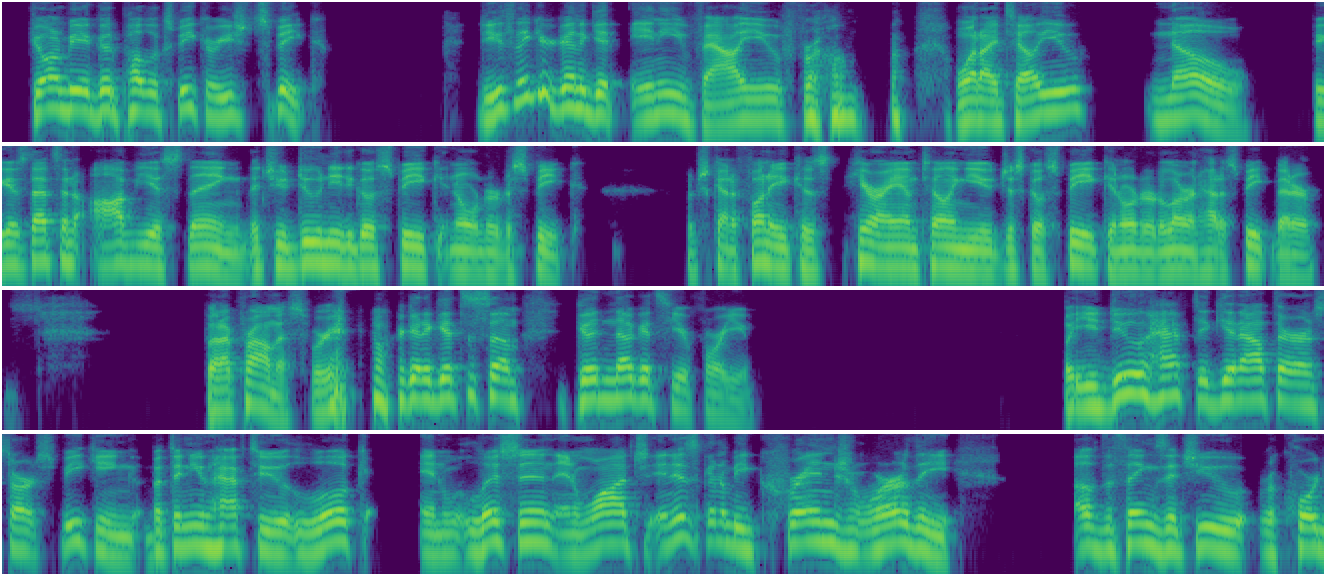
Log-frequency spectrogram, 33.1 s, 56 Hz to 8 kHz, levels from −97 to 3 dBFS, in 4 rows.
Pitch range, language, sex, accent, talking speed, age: 110-155 Hz, English, male, American, 205 wpm, 30-49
